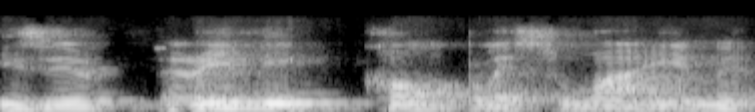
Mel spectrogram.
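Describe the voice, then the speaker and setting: This man has an Italian accent and a fairly high pitch, with a dark, mellow tone. He talks at a very slow pace with audible room echo. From Sardinia, Italy. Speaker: winemaker. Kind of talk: interview. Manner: halting.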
